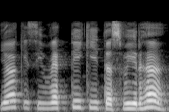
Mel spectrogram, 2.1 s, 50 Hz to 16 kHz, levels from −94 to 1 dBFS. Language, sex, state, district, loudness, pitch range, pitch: Hindi, male, Jharkhand, Ranchi, -18 LUFS, 175-210 Hz, 190 Hz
